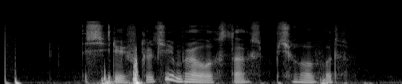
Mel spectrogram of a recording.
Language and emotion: Russian, neutral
